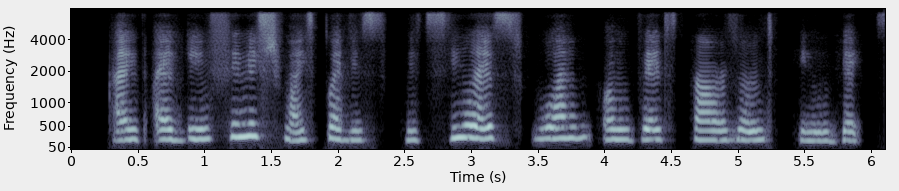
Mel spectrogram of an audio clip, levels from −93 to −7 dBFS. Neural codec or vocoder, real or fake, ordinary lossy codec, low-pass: codec, 16 kHz, 0.5 kbps, FreqCodec, smaller model; fake; AAC, 48 kbps; 7.2 kHz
